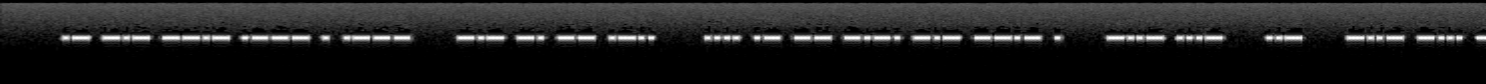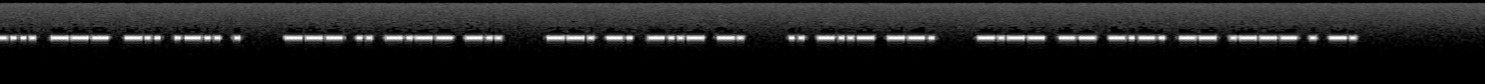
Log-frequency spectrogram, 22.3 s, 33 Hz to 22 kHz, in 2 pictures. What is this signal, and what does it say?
Morse code, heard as a keyed tone, hand-sent with a paddle, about 34 wpm, 1170 Hz. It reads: AKQJEJ KNML HAMCKQE XV U XBBODLE OIYD GNXN IXG YMCMJEN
